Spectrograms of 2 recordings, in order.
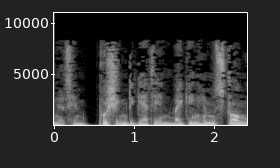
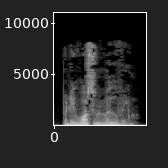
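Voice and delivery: ordinary delivery

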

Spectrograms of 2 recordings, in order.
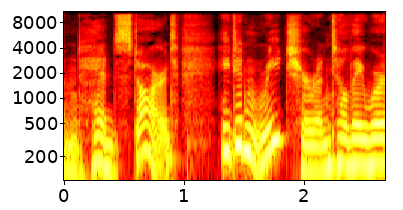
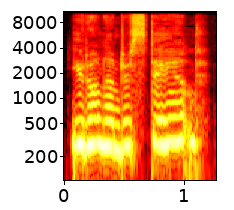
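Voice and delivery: high, louder tearful protest; sobbing; 10 semitones higher, 7 dB louder than usual. A narrator's reading. Distraught woman crying into the man's chest, sobbing. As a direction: wail it through acted sobs. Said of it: "she sobbed into his chest".

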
